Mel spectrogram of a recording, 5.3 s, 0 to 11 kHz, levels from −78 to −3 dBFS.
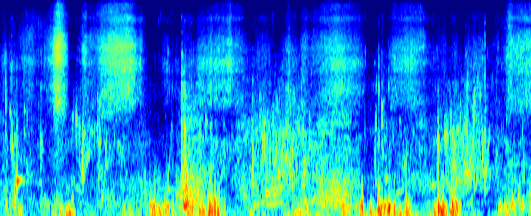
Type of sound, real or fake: real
